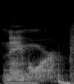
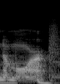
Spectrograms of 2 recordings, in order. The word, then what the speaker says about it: Namor: villain of this movie is Namor or they also pronounce uh his name Namor but they pronounce they pronounce it both ways so honestly pick and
